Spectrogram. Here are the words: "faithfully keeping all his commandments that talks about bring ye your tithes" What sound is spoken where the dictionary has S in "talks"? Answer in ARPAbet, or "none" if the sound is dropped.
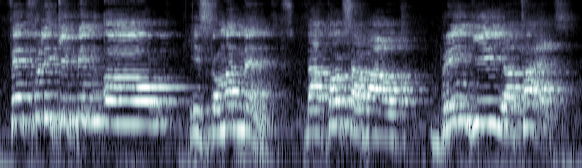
S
